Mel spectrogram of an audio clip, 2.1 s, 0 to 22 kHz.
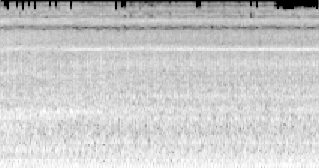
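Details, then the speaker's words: Honda CRX with idle surge, incorrect PCV valve fitted: steady fast idle around 1300 rpm with a loud hiss, pulling too much vacuum; vacuum leak raising idle, fixed by the correct PCV valve. "All right, so here's the incorrect PCV valve installed. Hope you can hear that difference, but the vacuum difference. Pretty loud. Sounds like it's pulling a lot of vacuum"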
